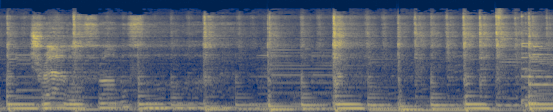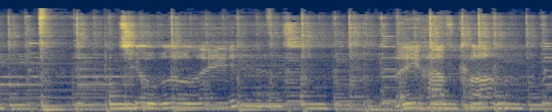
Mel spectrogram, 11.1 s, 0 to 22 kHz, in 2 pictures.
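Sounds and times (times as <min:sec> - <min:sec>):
guitar: 0:00.0 - 0:11.0
live band playing: 0:00.0 - 0:11.0
steady drum beat: 0:00.0 - 0:11.0.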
